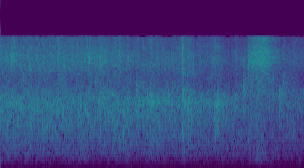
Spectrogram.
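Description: An audience applauds Jesus, many hands clapping in a dense, continuous wash of crisp noise that holds an even loudness for about three seconds before tapering slightly.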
